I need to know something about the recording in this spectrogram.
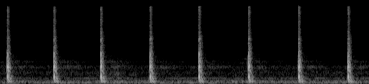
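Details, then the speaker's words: Air conditioning just switched off: sharp even knocks about twice a second continue over a quiet background before stopping; cause unknown. "as you can see it will not see but it's still doing that but yeah alright guys let's just keep it going until that just knocks off"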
